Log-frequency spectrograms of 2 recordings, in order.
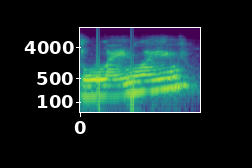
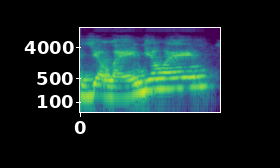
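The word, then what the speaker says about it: Ylang-ylang: of the class today the oil today is langlain you hear this pronounced many different ways i say langlain you hear people say yelang yelang i've heard others but i say langling grab your notebook if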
